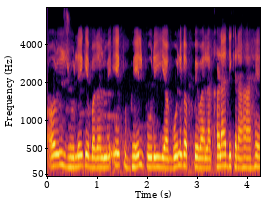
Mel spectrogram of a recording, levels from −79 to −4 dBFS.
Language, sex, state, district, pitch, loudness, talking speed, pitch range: Hindi, female, Bihar, Supaul, 180 Hz, -13 LUFS, 210 wpm, 175-195 Hz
